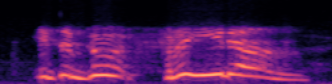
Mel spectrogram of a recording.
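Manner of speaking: poor attempted Scottish accent. Greeting the host with a joke line: attempted Scottish accent. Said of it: "whenever I try and do a Scottish accent".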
